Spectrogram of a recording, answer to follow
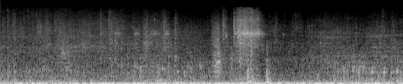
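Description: Wire crab pot creaking and rattling as it is carried aboard and set down on the boat deck, over a steady low wind rumble on the microphone. There is a short hissing burst about two and a half seconds in.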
